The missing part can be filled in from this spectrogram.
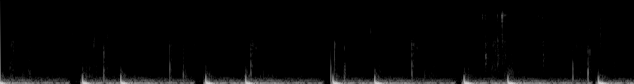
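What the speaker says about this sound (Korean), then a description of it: "점점 늦춰져 심장 소리가" A steady heartbeat thumps in a slow, paired lub-dub rhythm from the horror video game Precipice, deep and prominent with a low hum underneath and no talking.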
